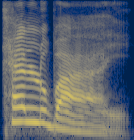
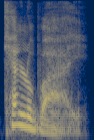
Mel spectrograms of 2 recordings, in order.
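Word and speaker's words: כלובי: 자, 글루베는 히브리어로 켈루바이. 그래서 역대상 2장 19절에서는 갈렙으로 표현이 되어 있습니다. 켈루바이.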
